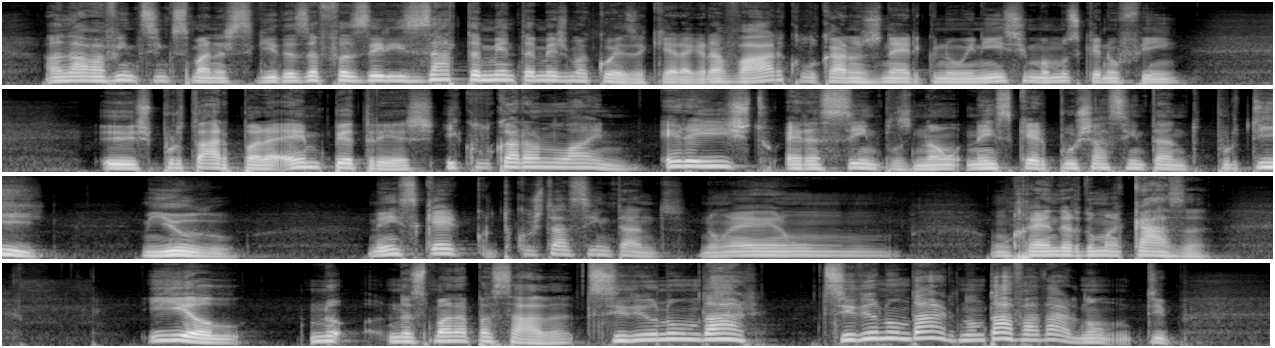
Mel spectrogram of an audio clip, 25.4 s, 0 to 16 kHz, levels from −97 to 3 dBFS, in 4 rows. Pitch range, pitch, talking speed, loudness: 110-155 Hz, 130 Hz, 170 wpm, -21 LUFS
